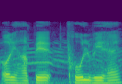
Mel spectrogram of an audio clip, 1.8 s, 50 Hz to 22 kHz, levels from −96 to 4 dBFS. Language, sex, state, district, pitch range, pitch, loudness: Hindi, male, Jharkhand, Ranchi, 120-130 Hz, 125 Hz, -16 LUFS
